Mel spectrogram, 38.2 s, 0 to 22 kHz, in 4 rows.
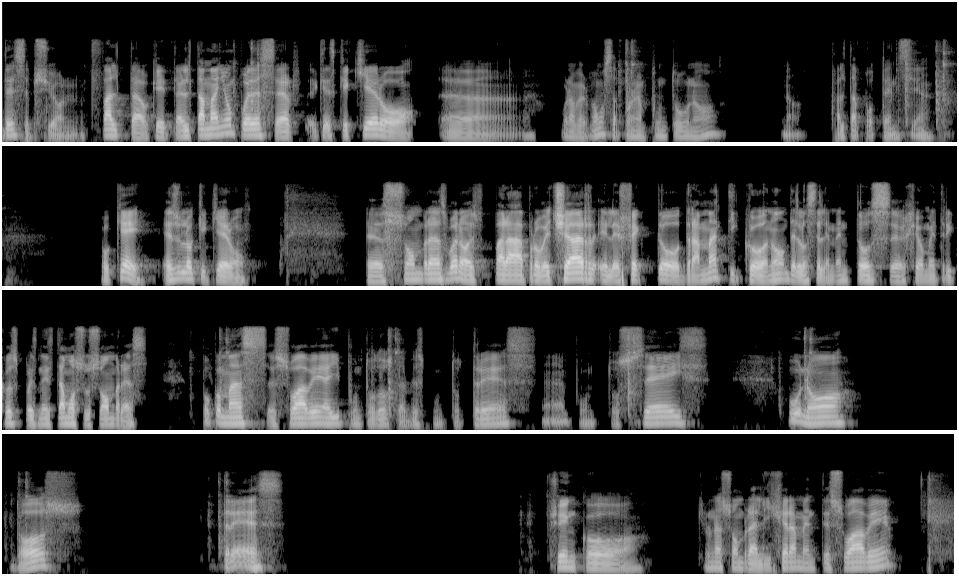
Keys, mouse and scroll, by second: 1.6 click, 2.9 click, 5.8 click, 6.5-9.4 drag, 20.7 click, 21.7 click, 25.8 click, 26.8 click, 27.4-28.6 drag, 29.2 click, 31.9 click, 33.6 click.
